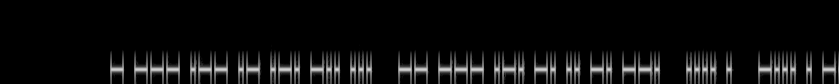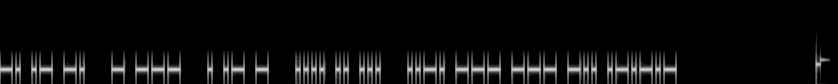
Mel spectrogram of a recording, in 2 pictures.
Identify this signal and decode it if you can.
Morse code, heard as a keyed tone, about 30 wpm, 700 Hz. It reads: TOWARDS MORNING HE BEGAN TO EAT HIS FOOD.
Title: Sentences from Top 1100 Words 30wpm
